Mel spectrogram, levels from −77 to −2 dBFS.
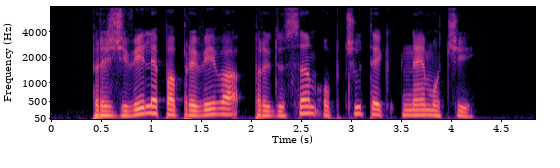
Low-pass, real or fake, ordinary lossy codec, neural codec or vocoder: none; fake; none; codec, 16 kHz, 16 kbps, FunCodec, trained on LibriTTS, 50 frames a second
